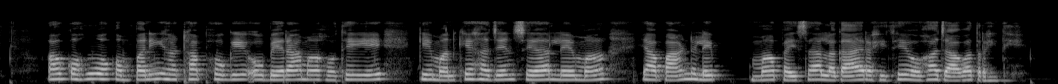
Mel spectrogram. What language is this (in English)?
Chhattisgarhi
